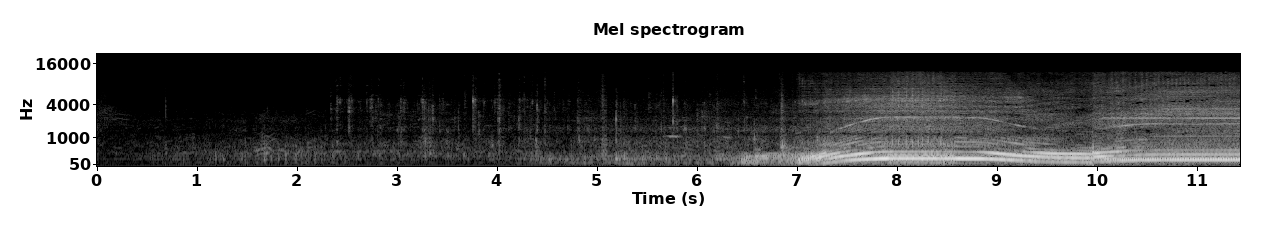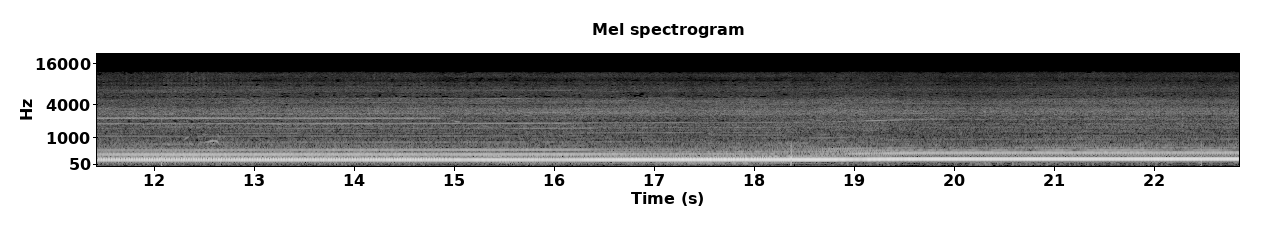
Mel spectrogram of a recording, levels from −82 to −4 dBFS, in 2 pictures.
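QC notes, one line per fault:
5.10, 9.96, 12.07, 18.37 and 22.47 s: compressed frames skipped. At each point the audio jumps forward, losing about a tenth of a second, a fifth, under a tenth, a fifth again, and a few hundredths of a second. The jumps fit whole frames of about 26 ms that never reached the output. Adjacent frames overlap in this kind of codec. So each join is a short smeared blip, not a sharp click.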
